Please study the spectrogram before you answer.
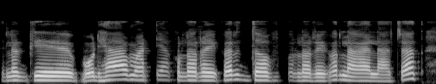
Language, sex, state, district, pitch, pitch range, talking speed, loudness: Odia, female, Odisha, Malkangiri, 195 Hz, 180-210 Hz, 150 wpm, -15 LUFS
